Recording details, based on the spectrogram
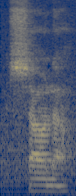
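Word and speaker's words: Seona: names the first interview her name was quite straightforward s-e-o-n-a was the second shauna based on the intro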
